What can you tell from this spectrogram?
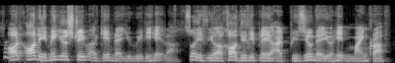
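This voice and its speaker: A man's voice: medium pitch, fast. A Singaporean man bantering casually in colloquial Singlish, ending phrases with particles like lah and ah. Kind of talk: casual joking banter in a group.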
